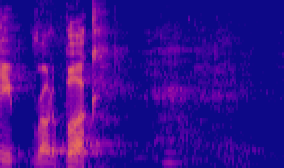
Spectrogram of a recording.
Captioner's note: laughter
